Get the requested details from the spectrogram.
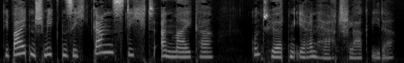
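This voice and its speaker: A woman reading a children's story aloud in a gentle, even way. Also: mid-range voice, a little slow, dry recording, clean studio sound.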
